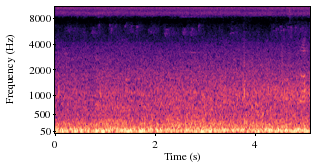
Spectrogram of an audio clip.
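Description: Steady, high-pitched shrilling of insects, with low rumble underneath. About 4.7 s in, near the end, there is one faint tennis-ball hit off a racket on a serve.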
